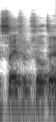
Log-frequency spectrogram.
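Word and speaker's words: Syphon Filter: Is it Siphon Filter? – I'm pretty sure everybody says Siphon Filter. – Isn't it S-Y? – It is S-Y.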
